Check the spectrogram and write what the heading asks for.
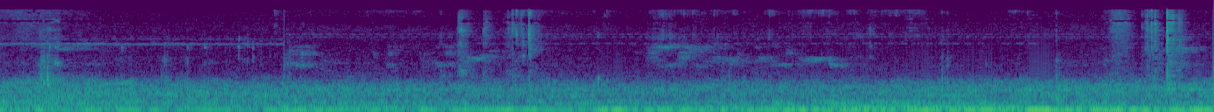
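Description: Quiet room ambience with a steady low rumble, a few faint high chirps, and a few light clicks near the end.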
